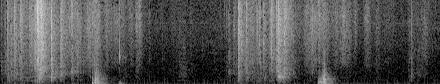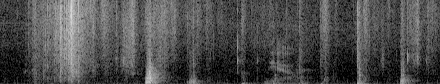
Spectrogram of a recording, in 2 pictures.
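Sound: shuffling tarot cards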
